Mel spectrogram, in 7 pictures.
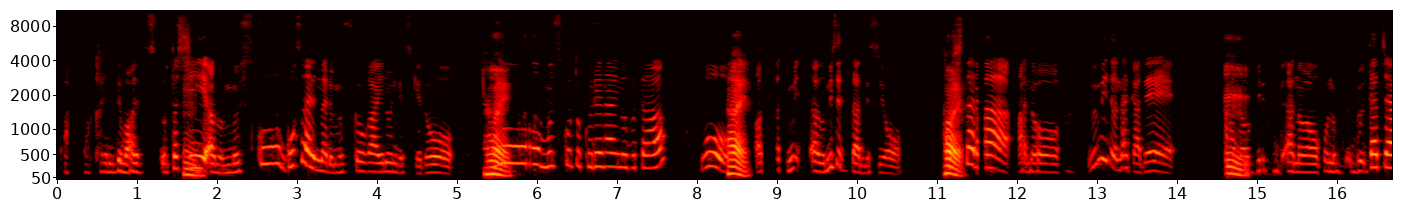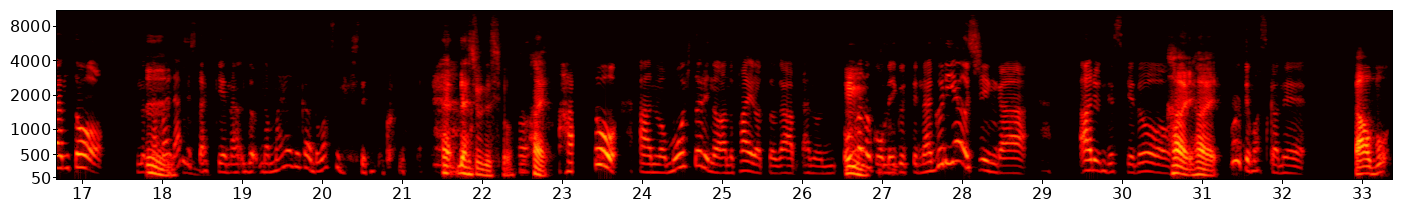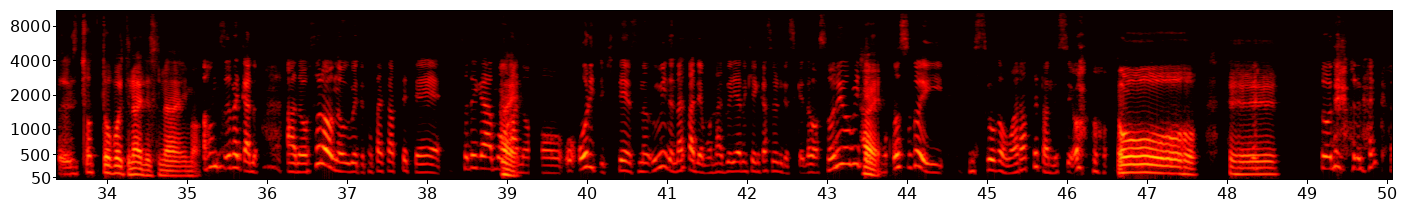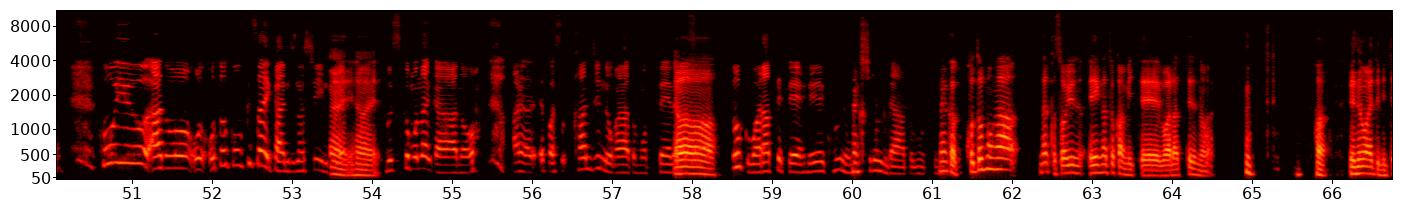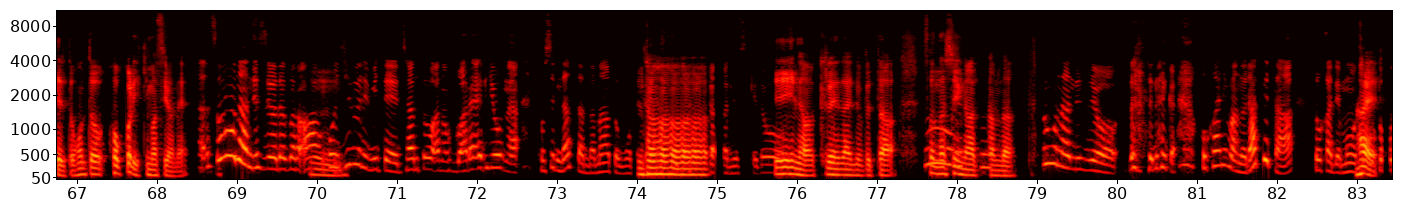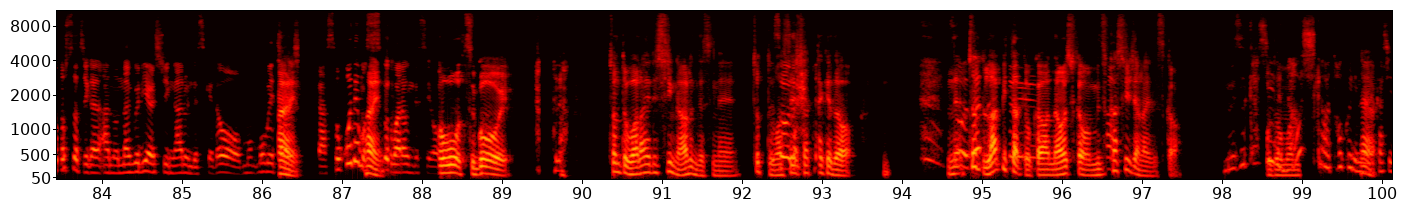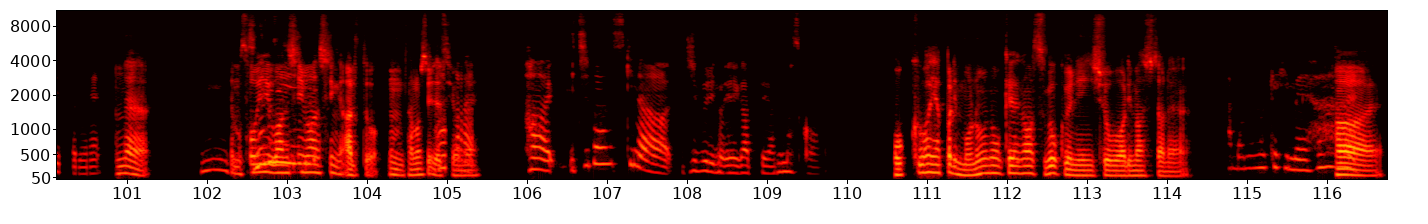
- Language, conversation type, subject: Japanese, unstructured, 映画を見て思わず笑ってしまったことはありますか？
- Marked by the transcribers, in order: background speech; other background noise; giggle; tapping; chuckle; chuckle; chuckle; laughing while speaking: "だから"; giggle; laughing while speaking: "だから"; unintelligible speech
